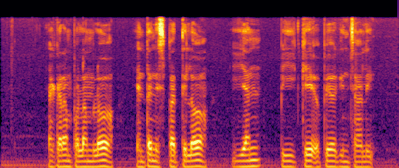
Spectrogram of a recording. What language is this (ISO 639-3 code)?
tel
